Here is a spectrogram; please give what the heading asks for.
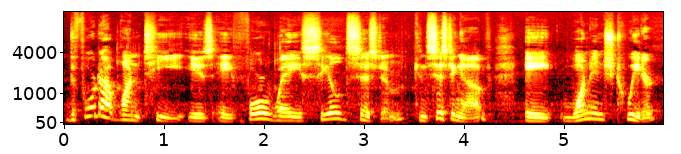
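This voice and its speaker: A man's voice: mid-range voice, big pitch swings, unhurried, fairly bright tone, a little hiss or hum. A man narrating a scripted, informational product review as co-host.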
